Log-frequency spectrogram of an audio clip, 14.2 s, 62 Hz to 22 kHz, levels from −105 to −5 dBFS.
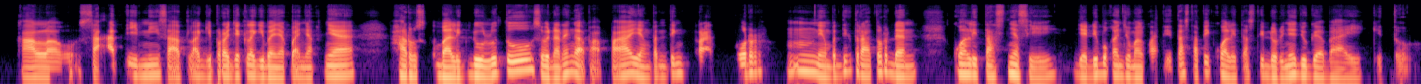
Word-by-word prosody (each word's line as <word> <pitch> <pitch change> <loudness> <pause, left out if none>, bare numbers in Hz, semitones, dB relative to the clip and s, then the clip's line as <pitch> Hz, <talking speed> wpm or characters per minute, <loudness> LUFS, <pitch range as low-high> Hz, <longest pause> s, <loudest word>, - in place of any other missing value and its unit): Kalau 100 -1 +1
saat - - -1
ini 120 0 -1
saat - - 0
lagi 110 +2 -2
projek 115 0 +1
lagi 110 -2 +3
banyak-banyaknya 105 +4 +1 0.4
harus 115 -1 +1
kebalik 105 -2 +3
dulu 115 +1 +6
tuh 160 +3 +5
sebenernya 110 +2 +2
enggak - - -7
papa 125 +2 +1
yang 120 -5 +2
penting 130 +6 -5
teratur 110 +5 -1 0.3
mhm, 155 -2 -1
yang 115 -4 +1
penting 115 +7 -3
teratur 120 +6 +1
dan 115 -1 +1 0.3
kualitasnya 125 -1 +1
sih. 105 +3 -6 0.2
Jadi 115 -2 -1
bukan 120 -2 0
cuman 110 -2 -1
kuantitas, 105 +5 -6
tapi 140 - -3
kualitas 105 -4 -2
tidurnya 110 +1 0
juga 110 -3 -1
baik, 95 -1 -6
gitu. - - -14
115 Hz, 150 wpm, -24 LUFS, 105-125 Hz, 0.4 s, dulu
